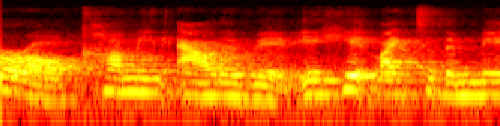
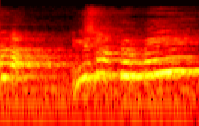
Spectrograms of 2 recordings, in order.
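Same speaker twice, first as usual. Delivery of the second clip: high, sassy challenge; mock indignant; 14 semitones higher, much faster than usual. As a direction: dare him to repeat it. Insulted by stranger.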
